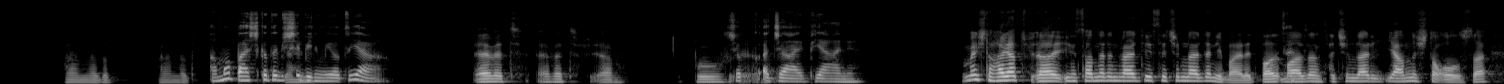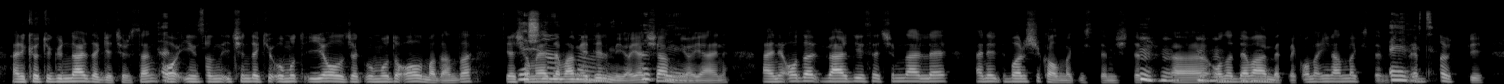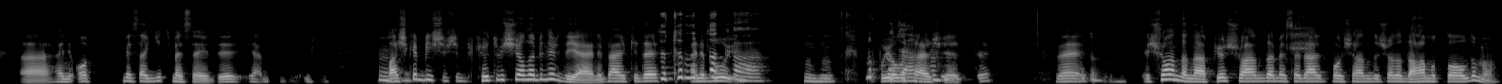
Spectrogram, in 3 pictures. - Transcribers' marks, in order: other background noise; tapping; other noise; unintelligible speech
- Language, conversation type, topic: Turkish, podcast, Çocukluğunuzda aileniz içinde sizi en çok etkileyen an hangisiydi?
